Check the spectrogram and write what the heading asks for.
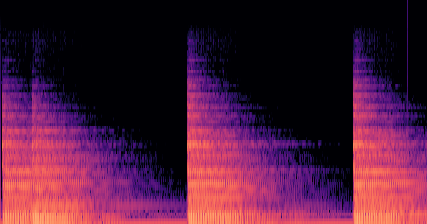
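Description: Solo piano playing heavy low chords, each struck and left to ring out and fade. There are two strikes close together at the start, then single chords about two and a half seconds apart.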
